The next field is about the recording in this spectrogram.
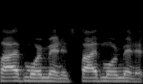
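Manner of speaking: normal talking voice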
